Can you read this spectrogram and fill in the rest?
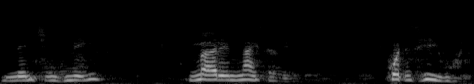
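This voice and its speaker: Husky, bitter, hard-working mother. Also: mid-range voice, slow. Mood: bitter, hurt. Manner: sharp, resentful. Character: weary, bitter, possessive mother working as waitress. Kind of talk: old-time radio drama acting. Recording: muffled, tinny old radio recording.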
